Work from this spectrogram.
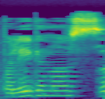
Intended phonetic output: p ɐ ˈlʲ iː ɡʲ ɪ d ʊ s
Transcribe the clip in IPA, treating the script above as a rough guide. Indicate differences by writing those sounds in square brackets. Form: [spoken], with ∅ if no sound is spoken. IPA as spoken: p ɐ ˈlʲ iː ɡʲ ɪ [n] ʊ s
